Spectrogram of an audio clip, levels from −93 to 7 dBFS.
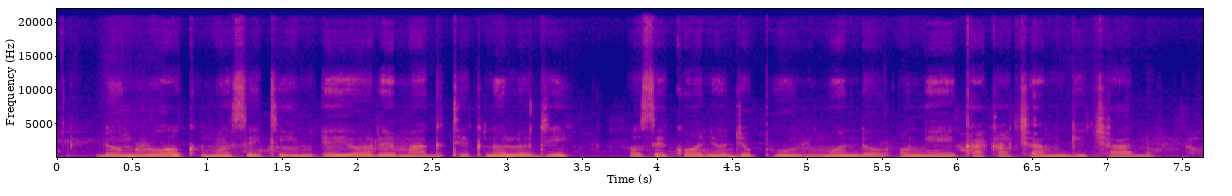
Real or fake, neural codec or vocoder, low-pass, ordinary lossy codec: fake; vocoder, 44.1 kHz, 128 mel bands, Pupu-Vocoder; none; none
